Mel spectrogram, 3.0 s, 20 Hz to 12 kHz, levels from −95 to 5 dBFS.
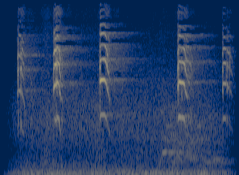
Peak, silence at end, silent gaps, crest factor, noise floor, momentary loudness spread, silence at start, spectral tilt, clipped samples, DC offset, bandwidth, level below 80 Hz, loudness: -18 dBFS; 0.1 s; none; 22 dB; -57 dBFS; 17 LU; 0.2 s; 1.5 dB/octave; under 0.1%; under 0.1%; 11.5 kHz; -62 dBFS; -35 LUFS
